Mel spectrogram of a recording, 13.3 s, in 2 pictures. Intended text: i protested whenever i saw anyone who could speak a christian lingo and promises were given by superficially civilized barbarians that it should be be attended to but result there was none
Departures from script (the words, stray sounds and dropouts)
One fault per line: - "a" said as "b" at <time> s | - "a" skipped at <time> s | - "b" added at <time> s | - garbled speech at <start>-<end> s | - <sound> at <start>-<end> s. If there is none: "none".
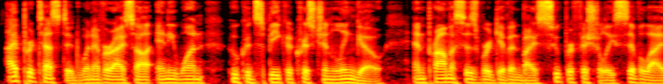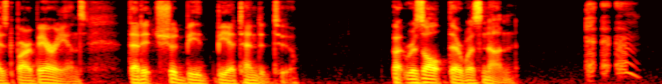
- throat clearing at 12.5-13.0 s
